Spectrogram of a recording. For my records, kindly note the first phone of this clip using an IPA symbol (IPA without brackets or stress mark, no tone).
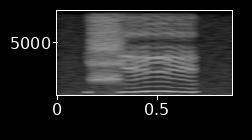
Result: ɕ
